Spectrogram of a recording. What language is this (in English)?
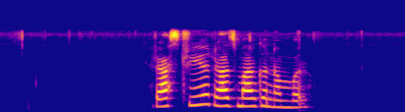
Nepali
